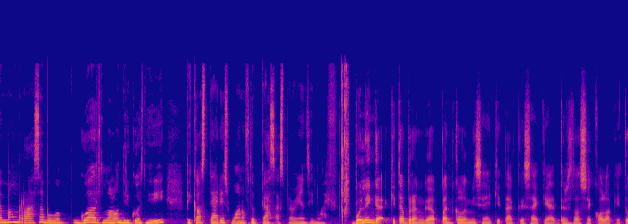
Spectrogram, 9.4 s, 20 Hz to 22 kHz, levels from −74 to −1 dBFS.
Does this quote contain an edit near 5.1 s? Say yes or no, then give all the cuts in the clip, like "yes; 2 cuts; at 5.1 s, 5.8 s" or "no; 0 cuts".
yes; 1 cut; at 5.1 s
